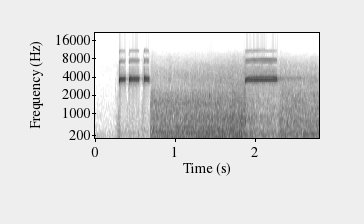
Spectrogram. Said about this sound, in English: Cameroon troops whistle to indicate it is time for departure as about 3,000 Nigerians prepare to return to the village of Kukawa in Borno State.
